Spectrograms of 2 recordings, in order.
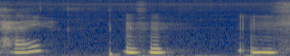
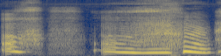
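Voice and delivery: moan; 9 dB louder than usual. Acted. Aroused outburst.

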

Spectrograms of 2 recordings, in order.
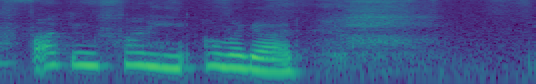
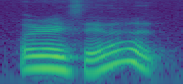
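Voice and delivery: ordinary talk, nothing marked

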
